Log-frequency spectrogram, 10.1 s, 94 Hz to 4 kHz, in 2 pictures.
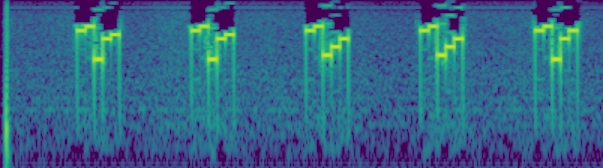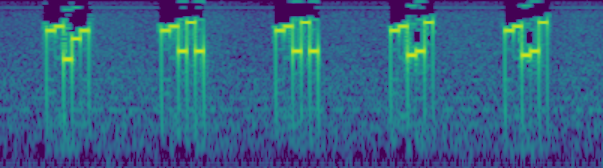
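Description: Five-tone selective call (ZVEI), heard as quick runs of five tones, tones of about 70 ms. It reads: 89167 89167 89246 89246 89168 89168 89303 89303 89230 89230
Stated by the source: ZVEI five-tone selective call 89208 received via SDR.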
